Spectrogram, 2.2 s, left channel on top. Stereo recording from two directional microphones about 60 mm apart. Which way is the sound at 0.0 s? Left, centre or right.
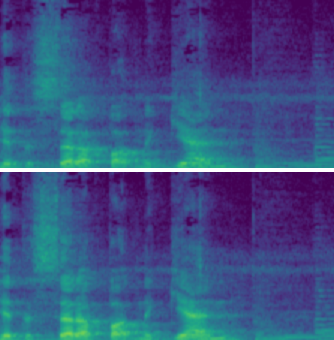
Right.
